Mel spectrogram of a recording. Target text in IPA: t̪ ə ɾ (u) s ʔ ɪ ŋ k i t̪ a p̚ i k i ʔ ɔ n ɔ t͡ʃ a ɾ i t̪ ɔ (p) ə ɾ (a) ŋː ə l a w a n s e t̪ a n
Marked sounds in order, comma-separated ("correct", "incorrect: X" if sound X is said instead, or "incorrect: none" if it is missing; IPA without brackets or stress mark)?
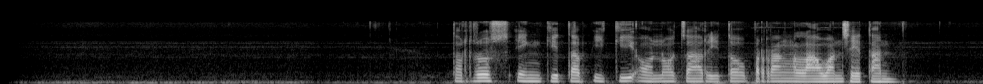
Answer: incorrect: ʊ, correct, correct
